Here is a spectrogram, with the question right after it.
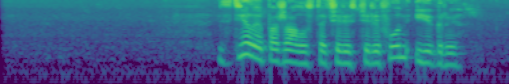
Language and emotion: Russian, neutral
